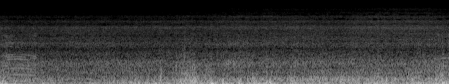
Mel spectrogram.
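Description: Wind buffeting the microphone over the steady wash of surf on the beach. A brief faint call sounds right at the start.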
